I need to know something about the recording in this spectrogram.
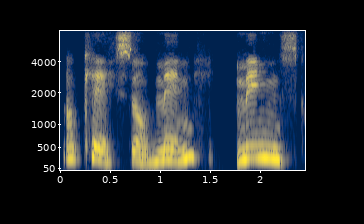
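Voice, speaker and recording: A woman with a Malawian accent gives an informal language lesson as the teacher, repeating words deliberately for learners. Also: a little high.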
